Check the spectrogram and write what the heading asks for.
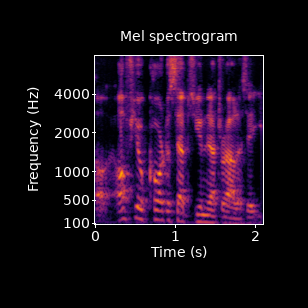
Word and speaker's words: Ophiocordyceps unilateralis: So this is called, and I'm probably screw this up, I'm going to try it. Ophiocordyceps unilateralis? – Yes, Ophiocordyceps unilateralis. You said it correctly.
